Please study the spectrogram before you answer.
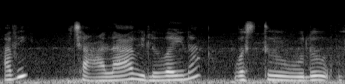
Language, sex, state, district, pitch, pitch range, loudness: Telugu, male, Andhra Pradesh, Sri Satya Sai, 200 Hz, 190-215 Hz, -16 LUFS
